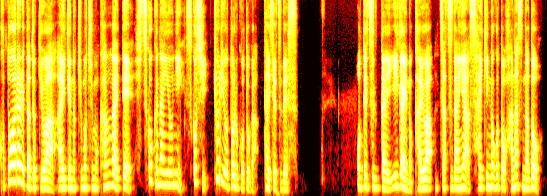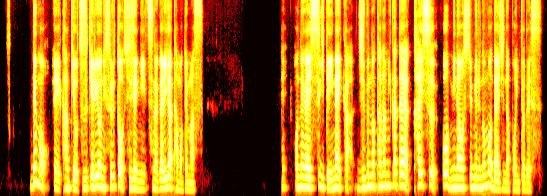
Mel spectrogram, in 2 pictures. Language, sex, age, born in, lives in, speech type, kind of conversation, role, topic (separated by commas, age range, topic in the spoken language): Japanese, male, 20-24, Japan, Japan, read, expert-assistant, expert, 人が自分の夢を叶えるために必要なこととは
